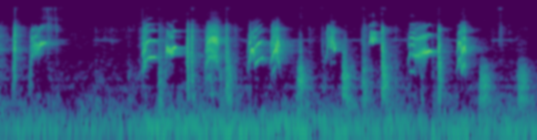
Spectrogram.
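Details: Javan myna (jalak kebo) masteran with fill-in song used to get mynas shouting: a loose string of short squeaky and chirping notes, several with quick rising or falling whistled inflections, spaced irregularly over a low hum.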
